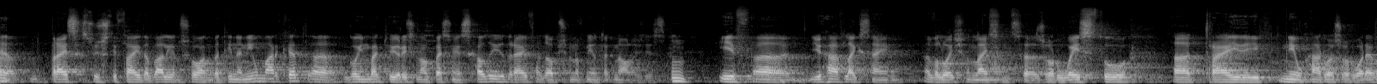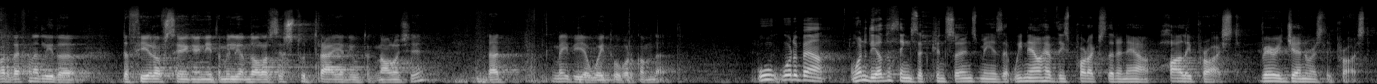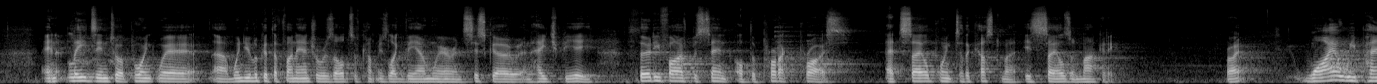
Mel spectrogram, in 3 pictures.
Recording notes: Was recorded live at the Future:Net 2017 conference.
